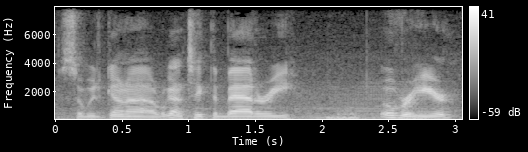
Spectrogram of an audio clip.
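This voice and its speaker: A man's voice: mid-range voice, fairly even intonation, fairly quick, sharp tone, soft background music. A man livestreaming a video game with casual running commentary. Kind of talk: casual let's play commentary.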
